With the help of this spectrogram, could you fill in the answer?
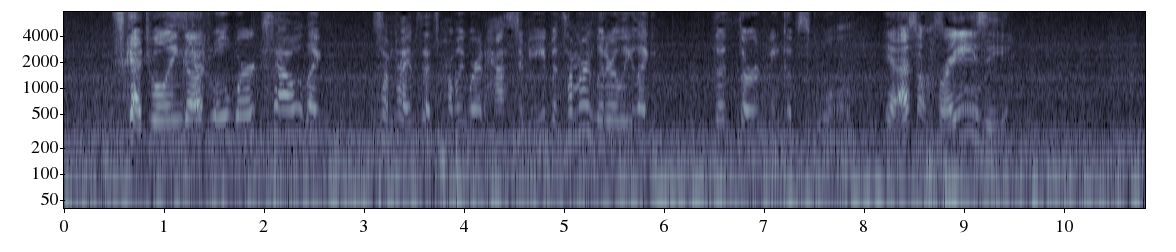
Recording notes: Car cast. While in the car going to get ice cream and french fries.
